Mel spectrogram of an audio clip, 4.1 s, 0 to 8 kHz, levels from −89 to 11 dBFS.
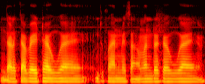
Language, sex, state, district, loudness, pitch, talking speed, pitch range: Hindi, male, Uttar Pradesh, Gorakhpur, -23 LUFS, 100 Hz, 145 wpm, 100-105 Hz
